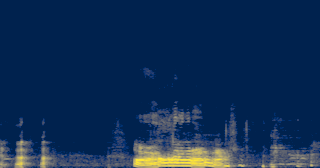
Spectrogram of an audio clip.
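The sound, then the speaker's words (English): A couple of short, rough bursts lead into a loud, drawn-out growling roar lasting about a second: a woman's deep, barking, beastly cough. “She's got the Bigfoot cough.”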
